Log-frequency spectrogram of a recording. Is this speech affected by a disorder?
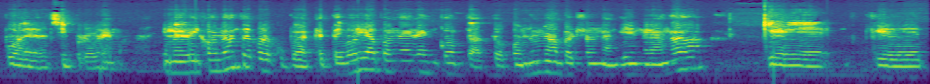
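Yes: cerebral palsy; lifelong physical motor disability.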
